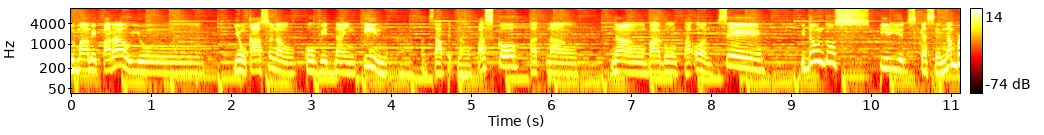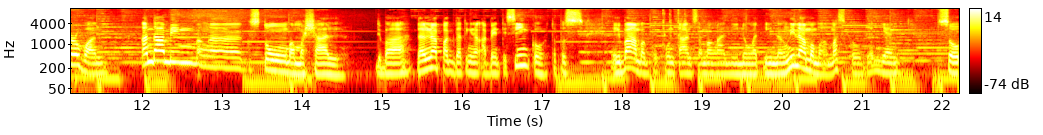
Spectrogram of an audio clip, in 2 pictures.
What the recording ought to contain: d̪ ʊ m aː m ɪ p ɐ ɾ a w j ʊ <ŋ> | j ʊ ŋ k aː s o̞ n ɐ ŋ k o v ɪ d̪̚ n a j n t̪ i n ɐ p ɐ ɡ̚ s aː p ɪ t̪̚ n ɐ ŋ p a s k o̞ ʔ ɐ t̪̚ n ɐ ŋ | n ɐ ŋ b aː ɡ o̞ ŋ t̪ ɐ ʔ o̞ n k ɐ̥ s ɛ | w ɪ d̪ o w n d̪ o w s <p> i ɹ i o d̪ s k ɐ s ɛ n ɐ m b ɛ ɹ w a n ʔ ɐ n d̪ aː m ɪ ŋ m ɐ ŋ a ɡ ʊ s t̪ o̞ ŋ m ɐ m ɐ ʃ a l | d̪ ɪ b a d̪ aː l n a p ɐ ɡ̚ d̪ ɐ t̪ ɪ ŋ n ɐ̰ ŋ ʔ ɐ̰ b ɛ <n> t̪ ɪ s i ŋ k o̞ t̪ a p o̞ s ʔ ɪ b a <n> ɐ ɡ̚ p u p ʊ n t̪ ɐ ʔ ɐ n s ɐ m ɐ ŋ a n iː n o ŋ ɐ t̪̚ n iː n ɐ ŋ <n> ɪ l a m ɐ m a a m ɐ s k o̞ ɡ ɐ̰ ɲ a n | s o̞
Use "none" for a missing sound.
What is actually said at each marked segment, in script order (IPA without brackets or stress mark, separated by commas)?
ŋ, p, n, m, n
